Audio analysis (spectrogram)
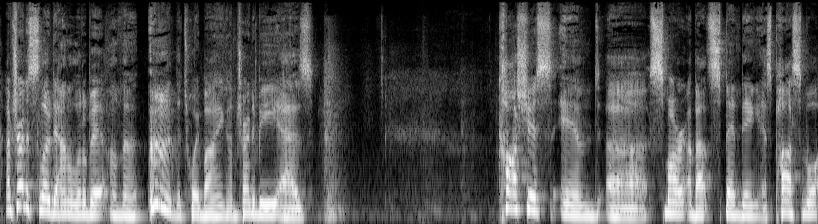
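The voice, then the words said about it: Strained, fading hoarse voice. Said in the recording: “excuse me, I'm losing my voice.”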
